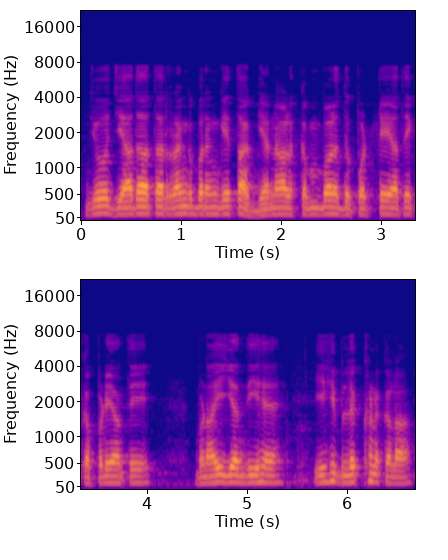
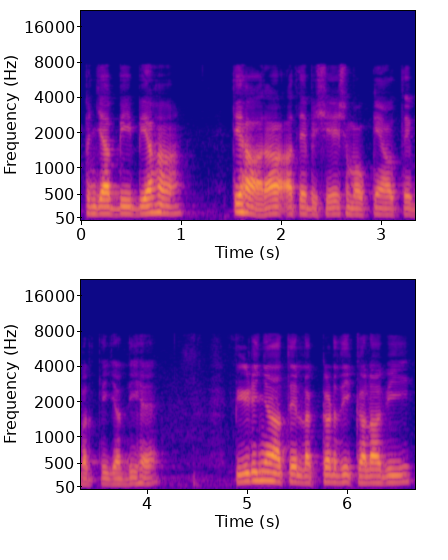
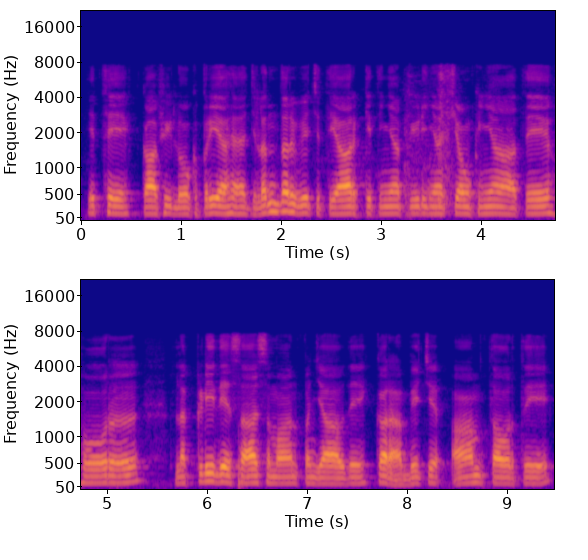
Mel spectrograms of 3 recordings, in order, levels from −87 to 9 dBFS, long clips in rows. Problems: constant background noise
